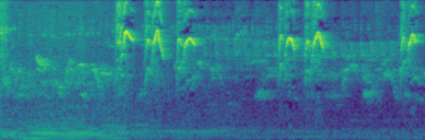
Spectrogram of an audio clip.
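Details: Young white-rumped shama giving a few clear, high, up-slurred whistles and short chirps in brief bursts separated by pauses, after an opening of low rumbling background noise.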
